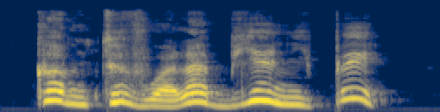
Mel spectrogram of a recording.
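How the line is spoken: Exclaimed with a broad smile. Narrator (French): s'écria enfin le paysan en souriant largement

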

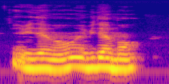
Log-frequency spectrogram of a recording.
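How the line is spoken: Dazed servant moaning. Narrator (French): gémit le domestique, ahuri

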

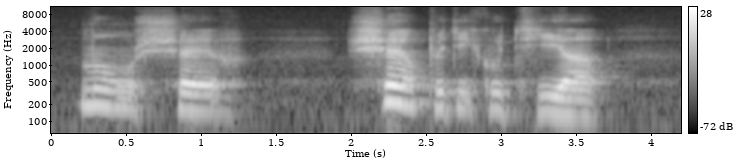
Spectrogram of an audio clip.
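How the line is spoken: Murmured. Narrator (French): murmura-t-elle

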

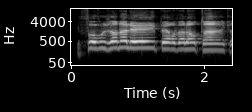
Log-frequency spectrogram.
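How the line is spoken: Shouting. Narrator (French): criai-je

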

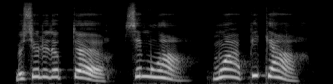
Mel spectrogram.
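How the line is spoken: Shouting through door gap. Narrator (French): s'écria-t-il par l'entrebâillement de la porte

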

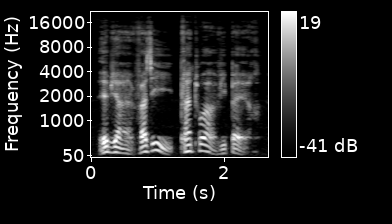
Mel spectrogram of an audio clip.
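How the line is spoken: Murmured. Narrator (French): murmure Nya Nya

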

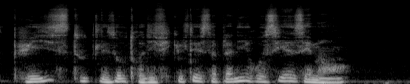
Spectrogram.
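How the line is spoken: Murmured. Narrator (French): murmura Sherlock Holmes

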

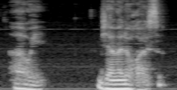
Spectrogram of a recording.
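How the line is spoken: Murmured. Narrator (French): murmura-t-elle

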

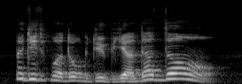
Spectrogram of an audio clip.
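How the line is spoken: Exclaimed. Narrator (French): s'écria Clémentine

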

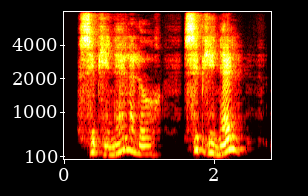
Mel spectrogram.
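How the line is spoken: Former servant murmuring. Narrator (French): murmura l'ancien domestique

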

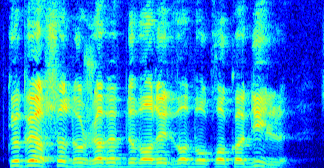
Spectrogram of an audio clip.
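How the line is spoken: Furious exclamation. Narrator (French): s'écria-t-il furieusement

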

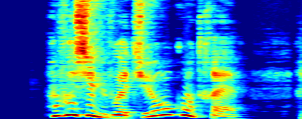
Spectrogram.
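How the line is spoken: Amused laughing reply. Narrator (French): répondit Harris Burnett, en riant de la plaisanterie de son ami

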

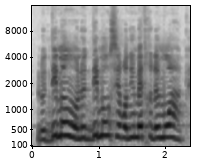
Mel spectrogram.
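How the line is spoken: Crying out sobbing. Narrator (French): criait-il en sanglotant

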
